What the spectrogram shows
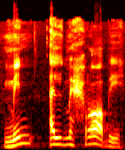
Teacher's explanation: من کو جب المحرابی کے ساتھ ملائیں گے تو نون پر زبر ہوگا. المحرابی کی لام ساکن کے ساتھ ملائیں گے.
